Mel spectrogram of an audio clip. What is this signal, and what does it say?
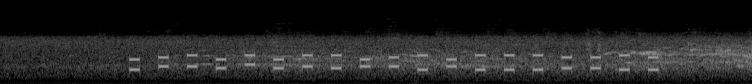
DTMF, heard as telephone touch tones, dialled by machine, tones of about 100 ms, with the noise of a residential street. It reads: 1894#49678373335532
